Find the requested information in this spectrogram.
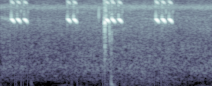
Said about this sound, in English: crickets.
